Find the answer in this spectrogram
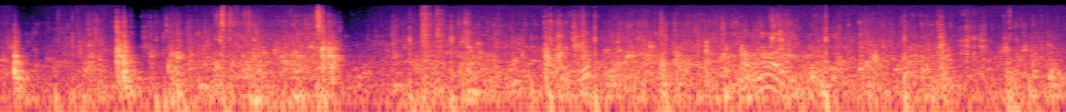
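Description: Wind buffeting the microphone and water moving against a small boat's hull, with a few sharp knocks in the first two and a half seconds.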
